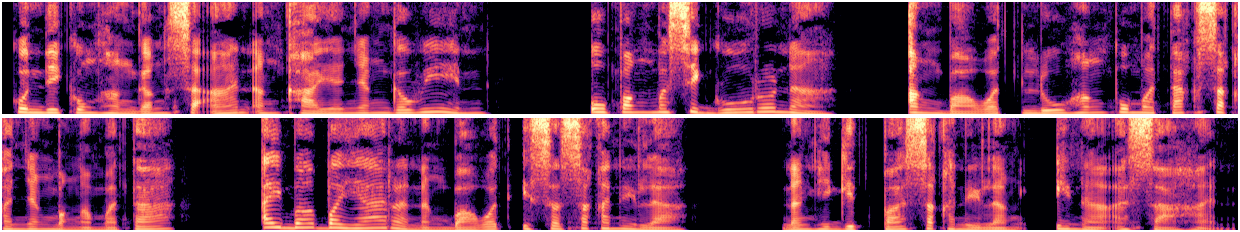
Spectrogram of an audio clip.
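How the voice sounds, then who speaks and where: Lowish, expressive woman narrating drama. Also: normal speed, no echo, studio quality. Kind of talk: dramatic scripted story narration.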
